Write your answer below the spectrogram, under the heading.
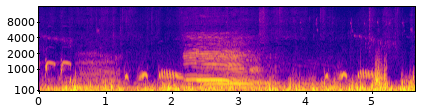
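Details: Cows of a village farm herd moving toward green grass fields; one long wavering moo with stacked harmonics rises and falls mid-recording amid shorter calls and steady low trampling noise.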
